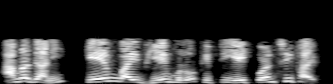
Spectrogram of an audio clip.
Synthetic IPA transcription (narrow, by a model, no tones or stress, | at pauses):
a̰mɾad͡ʑanikeembajbʱiemɦolofʰipʰʈiejʈ̚pɔjɳʈ̚t̪ʰɾifʰajb̚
